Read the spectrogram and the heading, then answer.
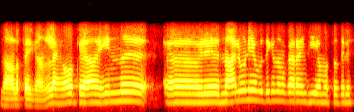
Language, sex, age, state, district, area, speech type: Malayalam, female, 18-30, Kerala, Wayanad, rural, conversation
